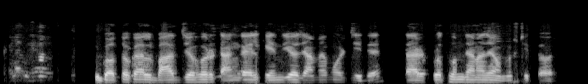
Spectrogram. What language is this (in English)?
Bangla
